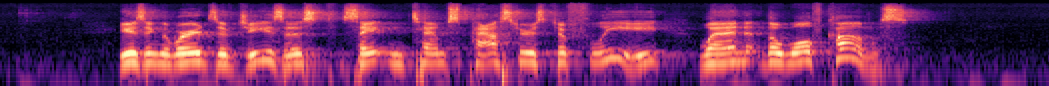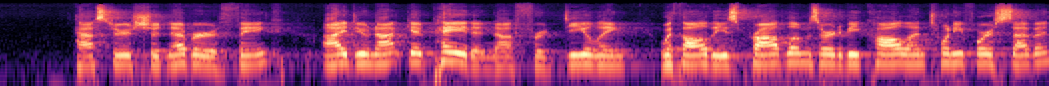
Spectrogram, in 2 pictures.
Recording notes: listening to the service at Grace Lutheran Church, Lexington, MO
